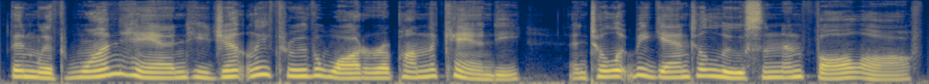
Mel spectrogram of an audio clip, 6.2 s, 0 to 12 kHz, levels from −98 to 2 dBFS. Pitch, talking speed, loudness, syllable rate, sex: 190 Hz, 195 wpm, -16 LUFS, 4.9 syllables/s, female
